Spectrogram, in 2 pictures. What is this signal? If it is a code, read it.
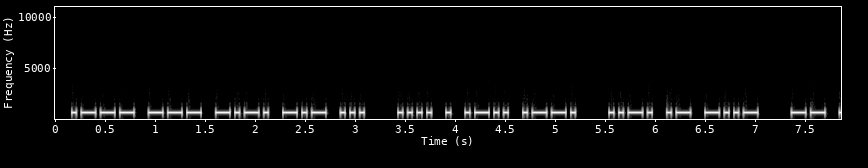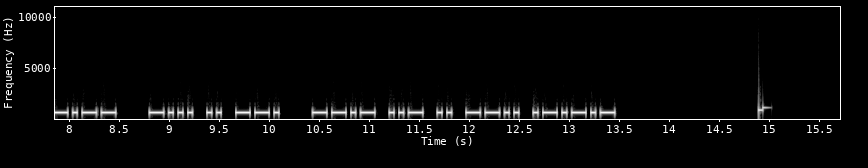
Morse code, heard as a keyed tone, about 25 wpm, 700 Hz. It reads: JOCKS HELP FAX MY BIG QUIZ.
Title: Pangram Challenge v2 - 25wpm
